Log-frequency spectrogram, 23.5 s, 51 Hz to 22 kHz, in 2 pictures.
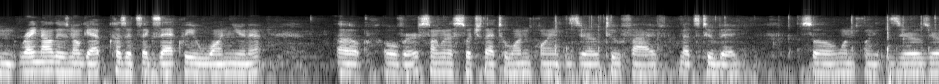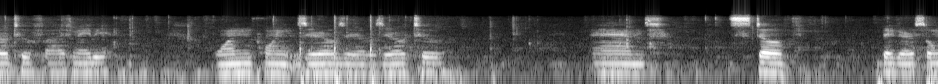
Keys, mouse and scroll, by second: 18.6-20.6 middle drag, 20.6-22.5 drag.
